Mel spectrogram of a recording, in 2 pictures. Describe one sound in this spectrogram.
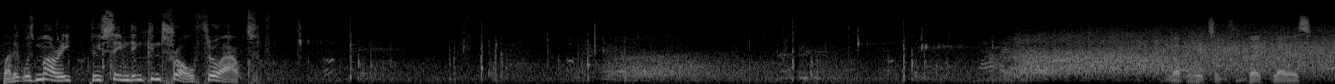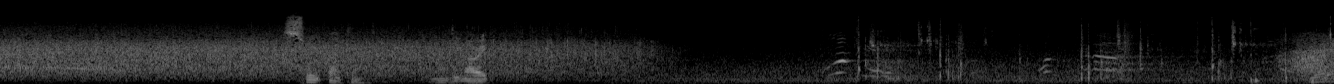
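A tennis ball is struck back and forth with sharp pops of the racket.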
